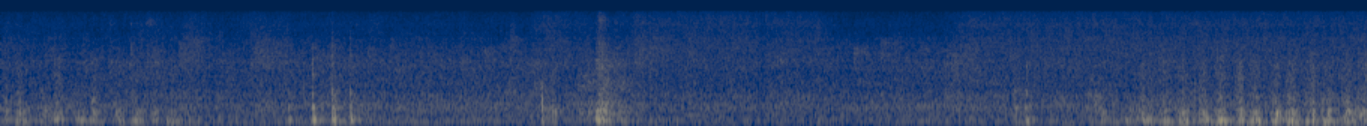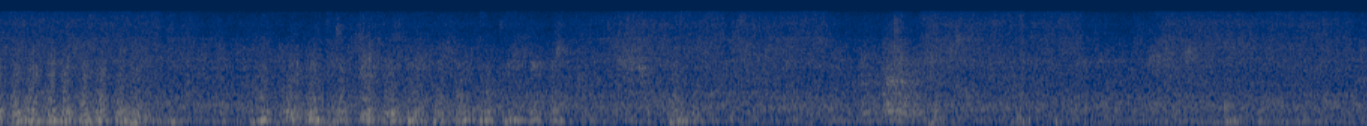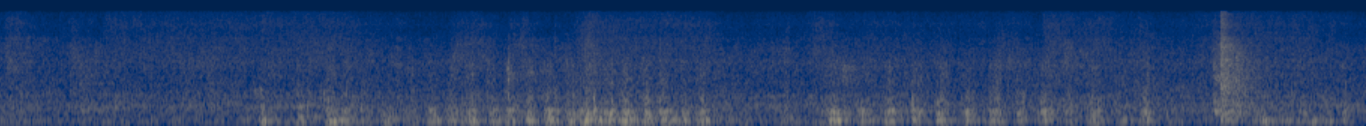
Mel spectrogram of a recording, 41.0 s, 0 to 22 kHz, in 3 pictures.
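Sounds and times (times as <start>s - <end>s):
citrus press grinding and squeezing: 0.0s - 3.8s, 10.1s - 21.0s, 29.9s - 41.0s.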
